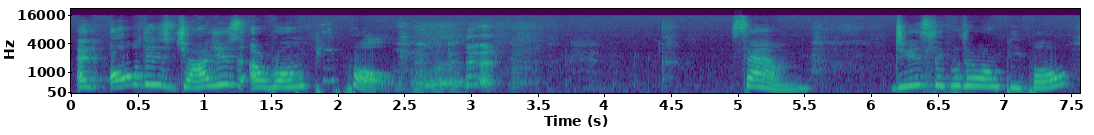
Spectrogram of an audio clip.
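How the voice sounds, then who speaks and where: A woman's voice: extremely high pitch, very animated, slow pace, long pauses, warm tone, a little hiss or hum, poor audio. A woman from Kazakhstan with a Kazakh accent performing stand-up in a comedy club, teasing the crowd.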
